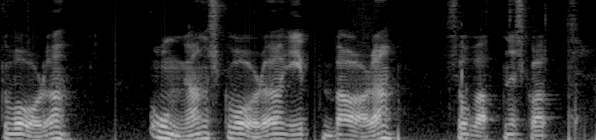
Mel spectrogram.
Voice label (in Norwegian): "skvåLå", Numedalsmål; Verb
